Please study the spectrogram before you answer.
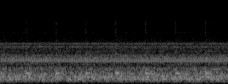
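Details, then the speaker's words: Vevor 8 kW diesel air heater running in a garage, set to about 25°C at medium output; steady whirring fan hum, fairly loud, with a light regular fuel pump tick about three per second; normal fan noise. "donc le truc qui tourne alors c'est un peu bruyant quand même c'est pas un truc silencieux on entend bien la ventilation"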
